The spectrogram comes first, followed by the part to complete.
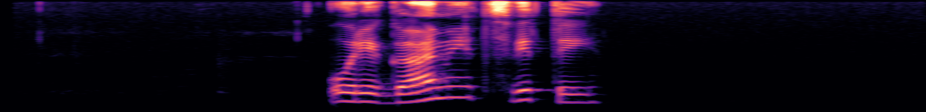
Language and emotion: Russian, neutral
